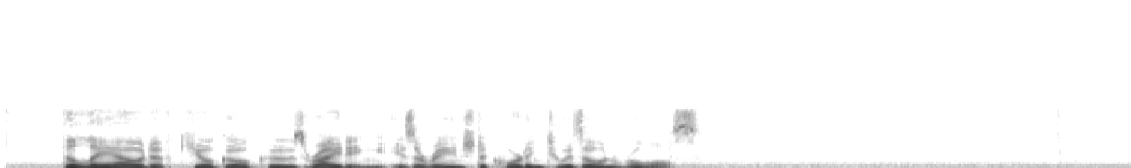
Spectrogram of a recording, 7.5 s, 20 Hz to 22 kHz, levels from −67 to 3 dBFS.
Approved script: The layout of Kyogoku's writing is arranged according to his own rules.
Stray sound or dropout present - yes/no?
no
